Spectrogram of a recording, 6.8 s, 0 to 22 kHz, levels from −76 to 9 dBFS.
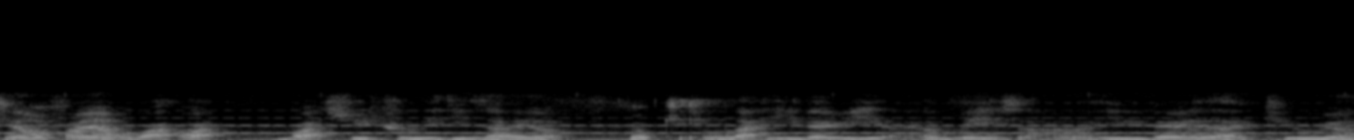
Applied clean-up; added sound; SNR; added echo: none; Bowed string instrument; 13 dB; none.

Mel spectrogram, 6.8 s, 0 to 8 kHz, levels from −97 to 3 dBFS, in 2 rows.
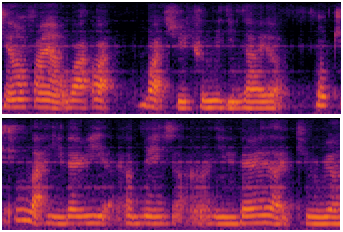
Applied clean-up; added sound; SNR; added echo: neural separator model SepFormer DNS4.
